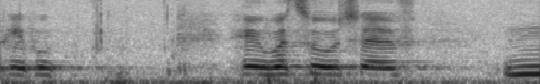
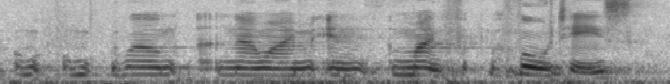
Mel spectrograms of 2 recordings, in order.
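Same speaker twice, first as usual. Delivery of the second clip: stutter; 8 dB quieter than usual. Real, not acted. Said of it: "I have a, a, a stutter".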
